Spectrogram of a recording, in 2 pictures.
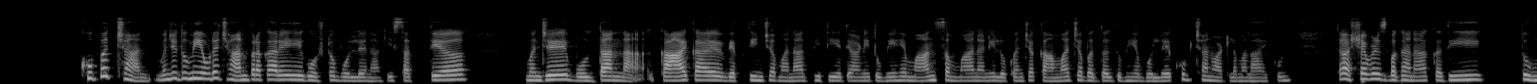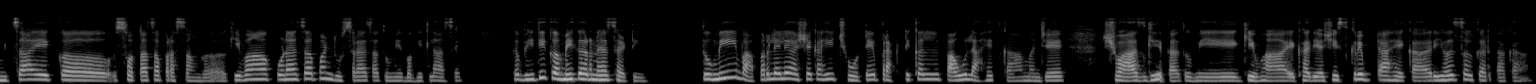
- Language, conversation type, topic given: Marathi, podcast, सत्य बोलताना भीती वाटत असेल तर काय करावे?
- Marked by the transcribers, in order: tapping; in English: "रिहर्सल"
